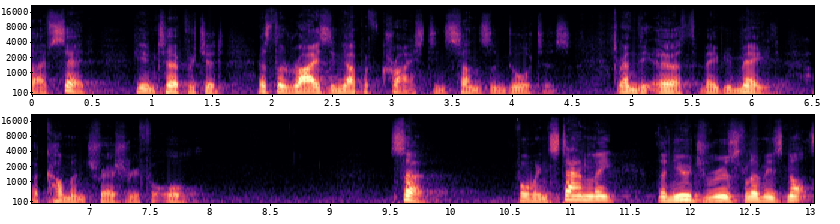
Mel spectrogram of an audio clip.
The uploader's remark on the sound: The David Nicholls Memorial Lecture 2016, Regent’s Park College, Oxford, 10th October 2016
